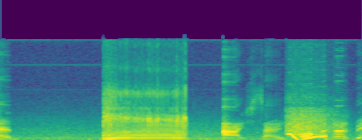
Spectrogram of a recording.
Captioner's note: blows raspberry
